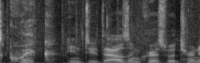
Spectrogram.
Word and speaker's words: CWC: CWC meaning his initials, or otherwise pronounced as Quick.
